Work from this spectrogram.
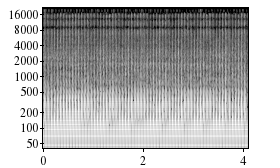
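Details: Yamaha Raptor 700 ATV with Monster aftermarket exhaust, cold start after maintenance: loud deep single-cylinder thump at a fast even cold idle of about twelve pops a second, running cleanly; normal cold idle.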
